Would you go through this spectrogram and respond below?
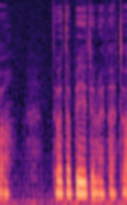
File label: "byd", Welsh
